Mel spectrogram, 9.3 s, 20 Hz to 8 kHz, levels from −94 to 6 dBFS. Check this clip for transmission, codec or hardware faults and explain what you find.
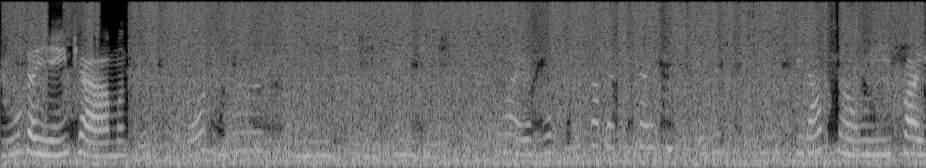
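The speech drops in level four times, at 0 to 1.42 s, 2.09 to 2.77 s, 5.26 to 6.7 s and 8.28 s to the end. The first dip is deepest, about 30 dB, and covers roughly a second. The later dips are shallower, about 5 dB twice and about 10 dB at the end, and last only fractions of a second. This is likely speech suppressed in double talk. The echo canceller heard both sides at once and turned the talker down with the echo.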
